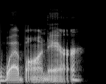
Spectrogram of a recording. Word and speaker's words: Webonair: Webonair. – So it's actually spelled like Web on Air. – Yes. – Yeah. – Yes. – Webonair. – Yes. Like debonair.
